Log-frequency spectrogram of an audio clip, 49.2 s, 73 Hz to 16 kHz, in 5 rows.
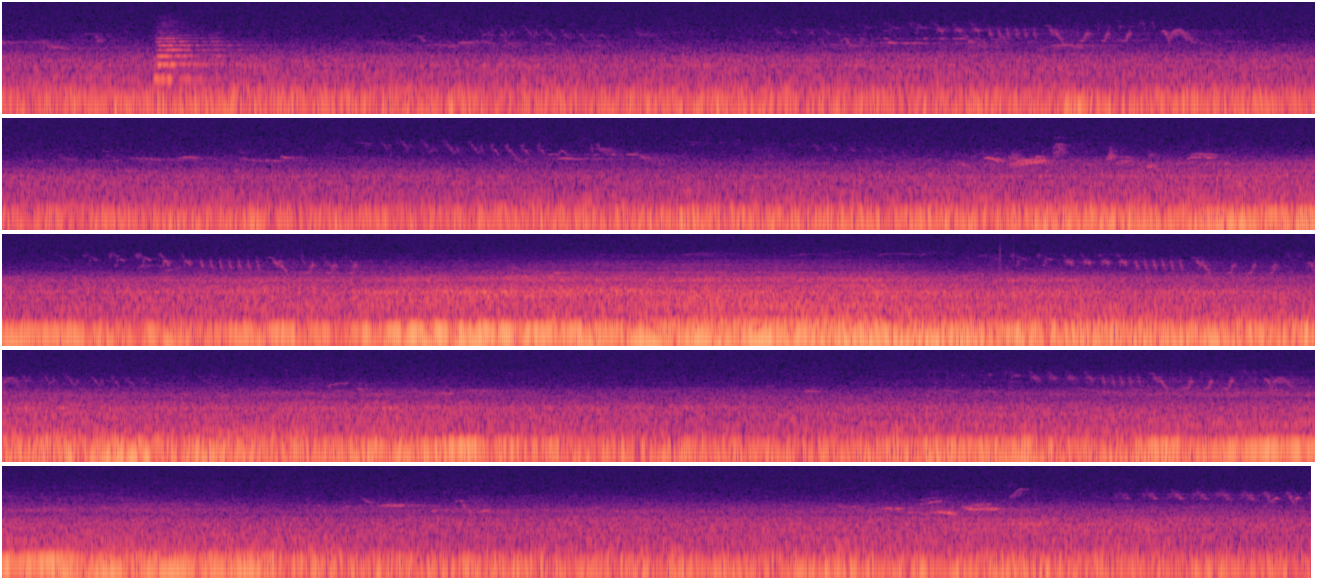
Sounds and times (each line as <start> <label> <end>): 0.1 friday evening traffic 3.0
16.8 friday evening traffic 49.2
